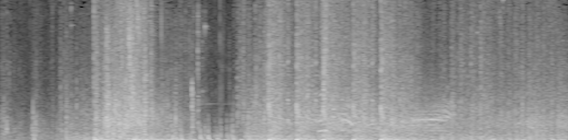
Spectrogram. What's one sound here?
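A rifle fires in rapid bursts, with loud sharp shots.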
